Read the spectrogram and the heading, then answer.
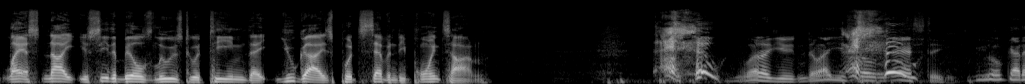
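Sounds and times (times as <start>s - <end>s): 
speech: 0.1s - 4.9s, 6.6s - 10.2s
sneeze: 6.6s - 7.2s, 8.4s - 9.0s.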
